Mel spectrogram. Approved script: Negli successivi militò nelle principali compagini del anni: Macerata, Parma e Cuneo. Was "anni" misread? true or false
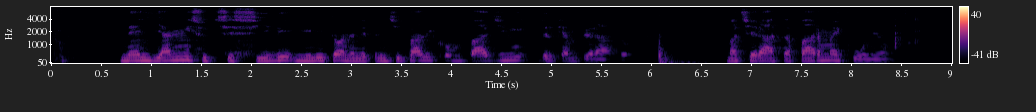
true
